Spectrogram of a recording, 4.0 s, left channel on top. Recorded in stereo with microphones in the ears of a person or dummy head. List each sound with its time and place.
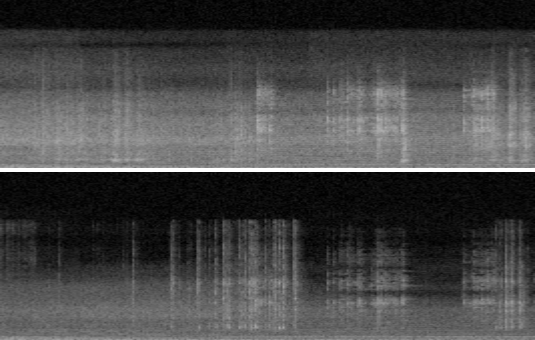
0.0 s a drone: 65° left (ahead or behind); by 4.0 s 70° left (ahead or behind)
1.9 s a clink: 45° left (ahead or behind)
